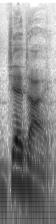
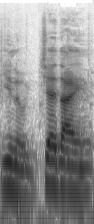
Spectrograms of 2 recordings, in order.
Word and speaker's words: GEDI: And for some reason, they like to pronounce that as Jedi, like, Jedi in the Star Wars films.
